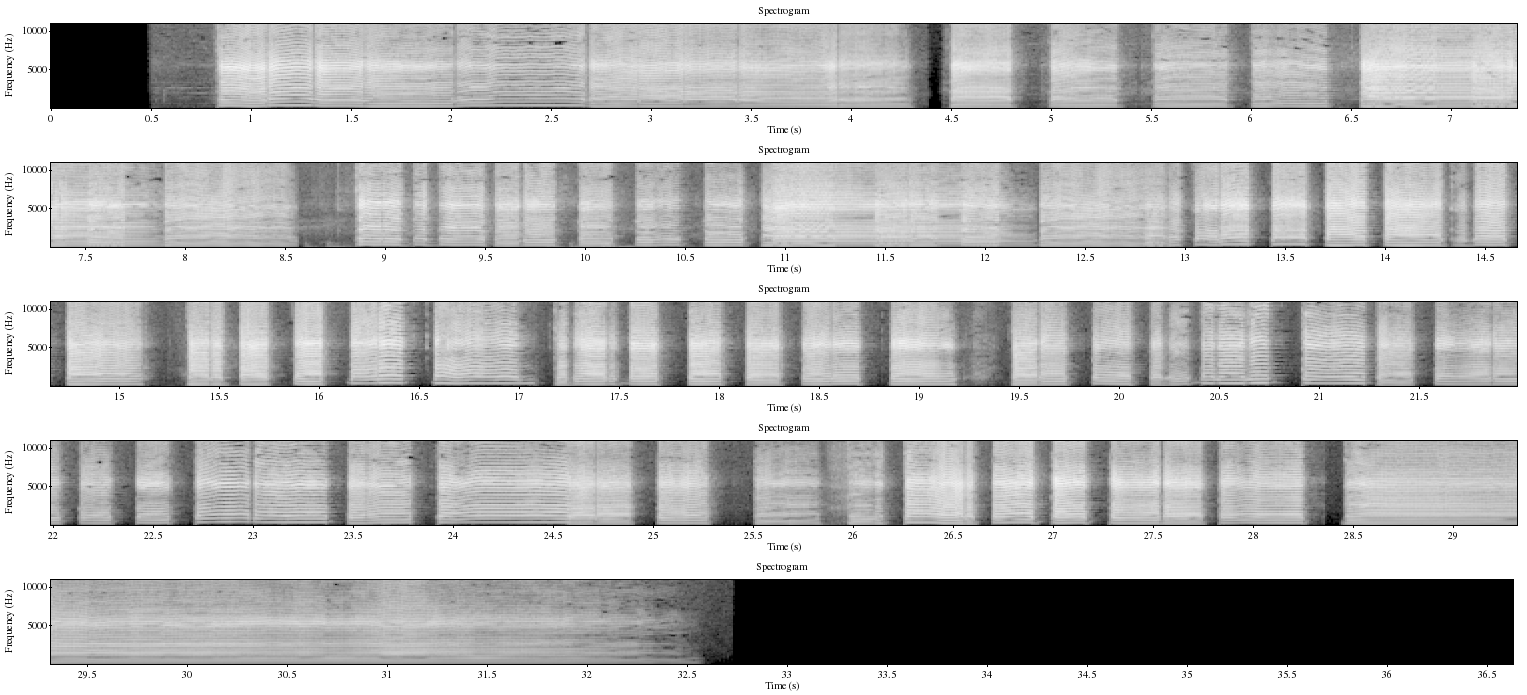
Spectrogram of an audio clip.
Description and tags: My little aaaaaaaaaaaaaaaaaa
kazoo, MLP-song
